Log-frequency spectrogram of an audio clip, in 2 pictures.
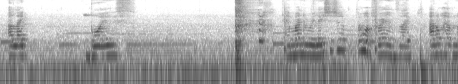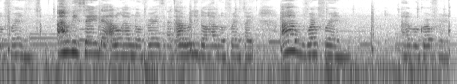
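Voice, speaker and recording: Over music and on low-quality audio, an eighteen-year-old woman speaks at a moderate pace in a medium-pitched, fairly even voice with long pauses. Talking casually to camera, she vlogs about herself, rambling and chatty, with plenty of "like".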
